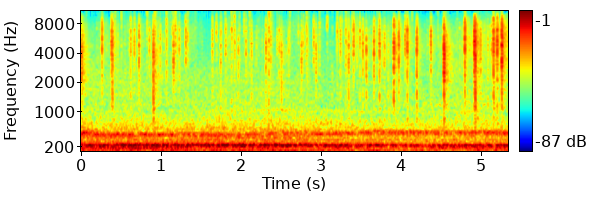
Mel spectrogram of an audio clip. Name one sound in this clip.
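A fire crackles and pops nearby.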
